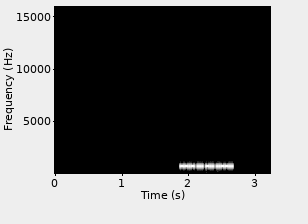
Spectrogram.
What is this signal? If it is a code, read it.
Morse code, heard as a keyed tone, about 66 wpm, 700 Hz. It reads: QSD?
